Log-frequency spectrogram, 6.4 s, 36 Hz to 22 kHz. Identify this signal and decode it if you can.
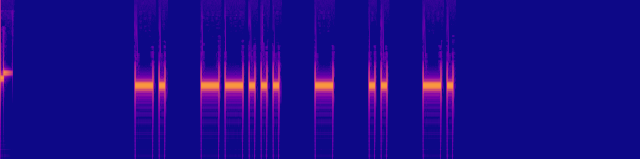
Morse code, heard as a keyed tone, about 20 wpm, spaced as for 15 wpm, 700 Hz. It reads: N7TIN
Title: 173 Lesson 28g - Number 9 - Call Signs 20wpm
